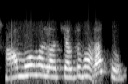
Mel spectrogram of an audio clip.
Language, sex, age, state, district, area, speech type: Odia, female, 30-45, Odisha, Kandhamal, rural, conversation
